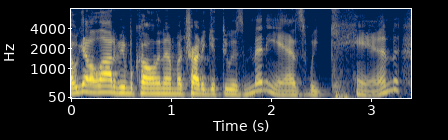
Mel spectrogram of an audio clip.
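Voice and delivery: normal talking voice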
